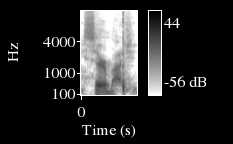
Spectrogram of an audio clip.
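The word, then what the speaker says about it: Suribachi: uh mount um uh how do you say that sarabucci i might be saying that incorrectly i'm not saying that uh but where you read the great story sarabachi sarabachi that's how you say that um the whether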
